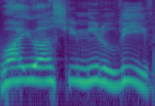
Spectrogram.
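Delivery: high, indignant protest; retold anger. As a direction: imitate an angry man challenging an order. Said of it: "being angry".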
